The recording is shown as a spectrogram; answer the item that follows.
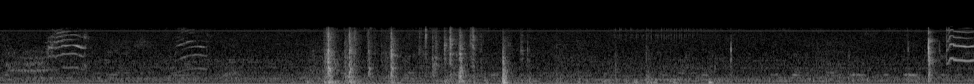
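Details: Kitten Kat, a young pet cat, jumping in and out of a cardboard crematory box indoors. Two short, high arched meows open the clip, followed by a burst of loud hollow thumps and knocks against the box, then a brief meow near the end.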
